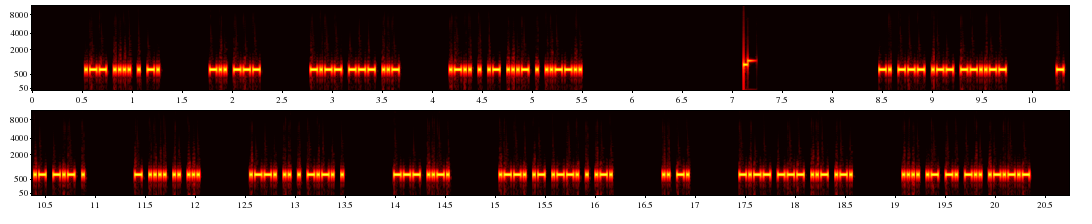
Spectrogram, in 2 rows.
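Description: Morse code practice tones sent at a fast 50 wpm with 3x word spacing, sending sentences built from the top 400 words: a single steady mid-pitched beep keyed in rapid dits and dahs, grouped into words with short pauses, plus one sharp click partway through.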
